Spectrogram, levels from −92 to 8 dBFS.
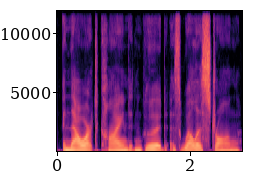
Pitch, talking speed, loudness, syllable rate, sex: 185 Hz, 215 wpm, -15 LUFS, 3.9 syllables/s, female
